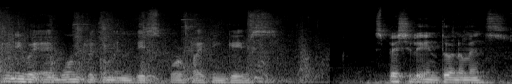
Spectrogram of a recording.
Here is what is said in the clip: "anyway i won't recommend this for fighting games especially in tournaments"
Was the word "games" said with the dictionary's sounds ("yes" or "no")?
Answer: no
